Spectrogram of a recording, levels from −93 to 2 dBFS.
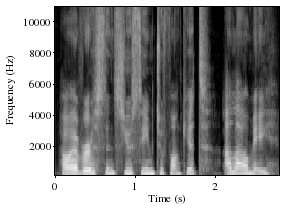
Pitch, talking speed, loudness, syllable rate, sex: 240 Hz, 195 wpm, -18 LUFS, 5.0 syllables/s, female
